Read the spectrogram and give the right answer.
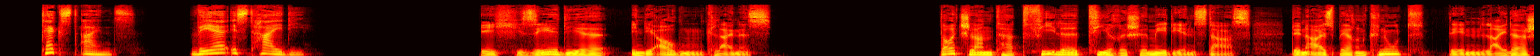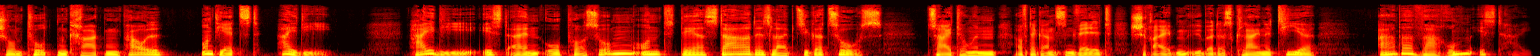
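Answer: Ein Opossum, der Star des Leipziger Zoos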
